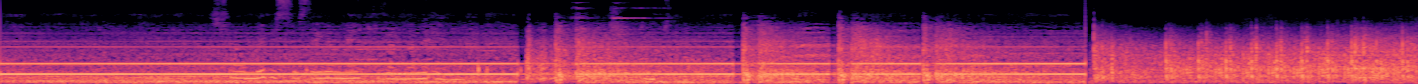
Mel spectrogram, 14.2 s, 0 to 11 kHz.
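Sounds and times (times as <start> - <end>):
wailing alarm tone: 0.0 - 10.9
gunfire: 5.2 - 6.6, 7.4 - 10.1, 10.9 - 14.1
explosions: 5.2 - 14.1.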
